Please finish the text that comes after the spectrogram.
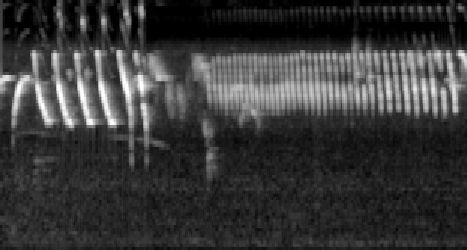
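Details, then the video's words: Local or AF/AFS canary singing with gusto: several loud downslurred whistles, a brief pause, then a long, rapid, evenly pulsed high trill. "SUARA VARIASI BURUNG KENARI GACOR JENIS LOKAL, AF, AFS"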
